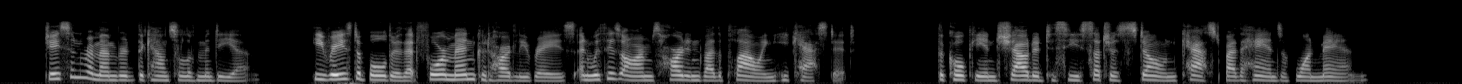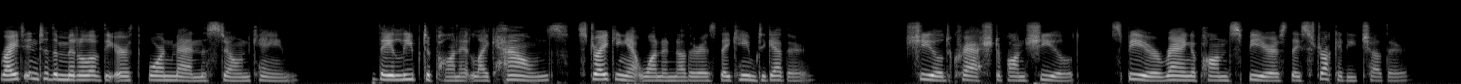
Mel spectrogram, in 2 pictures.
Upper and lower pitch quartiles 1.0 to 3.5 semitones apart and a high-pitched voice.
Yes: average, 2.9 semitones; high, 195 Hz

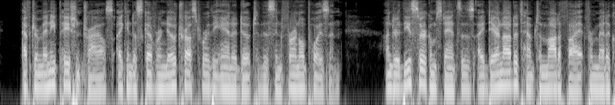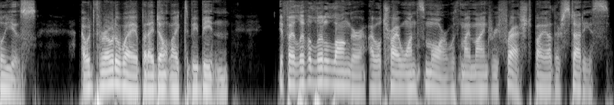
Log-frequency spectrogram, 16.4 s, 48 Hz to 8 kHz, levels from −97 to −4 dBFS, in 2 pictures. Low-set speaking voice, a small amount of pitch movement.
Yes: low, 105 Hz; narrow, 2.1 semitones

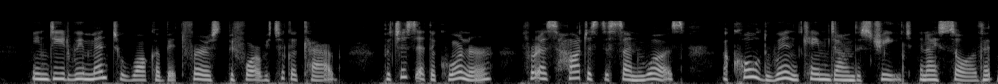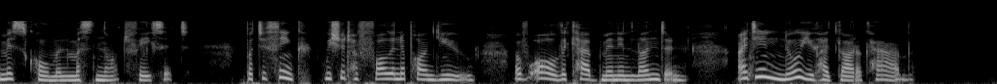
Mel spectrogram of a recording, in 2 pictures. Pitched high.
Yes: high, 225 Hz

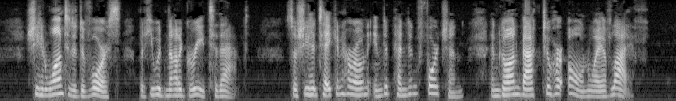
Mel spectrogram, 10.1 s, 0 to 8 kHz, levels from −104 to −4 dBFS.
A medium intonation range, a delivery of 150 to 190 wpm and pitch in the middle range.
Yes: average, 3.7 semitones; average, 170 wpm; medium, 180 Hz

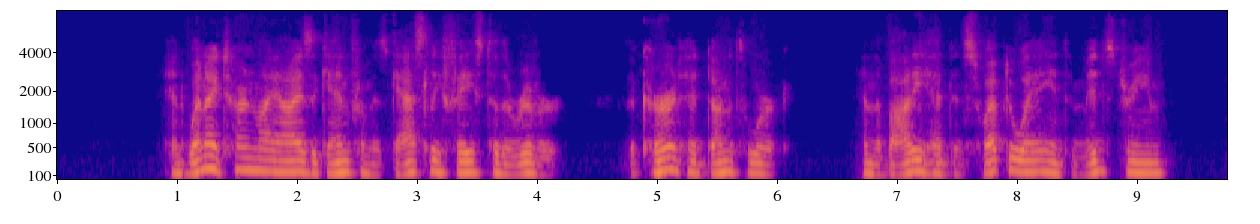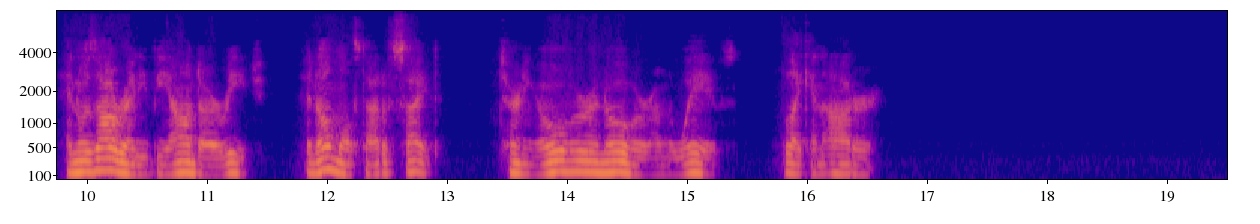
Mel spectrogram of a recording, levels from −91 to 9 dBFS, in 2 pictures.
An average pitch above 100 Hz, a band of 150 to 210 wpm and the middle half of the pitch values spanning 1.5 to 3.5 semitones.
Yes: low, 135 Hz; average, 155 wpm; average, 2.7 semitones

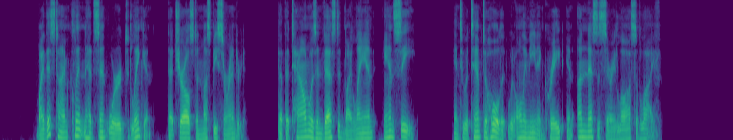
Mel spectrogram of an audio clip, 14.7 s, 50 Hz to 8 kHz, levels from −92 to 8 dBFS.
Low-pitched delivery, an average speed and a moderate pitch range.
Yes: low, 110 Hz; average, 160 wpm; average, 3.5 semitones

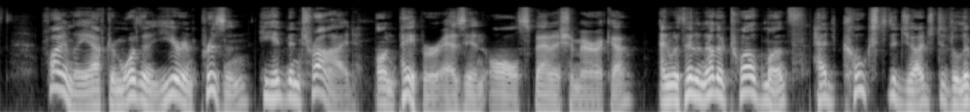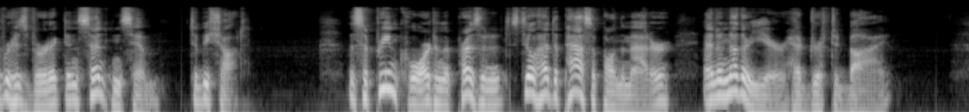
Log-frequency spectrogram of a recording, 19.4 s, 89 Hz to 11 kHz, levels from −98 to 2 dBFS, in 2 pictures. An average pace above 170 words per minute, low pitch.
Yes: average, 185 wpm; low, 130 Hz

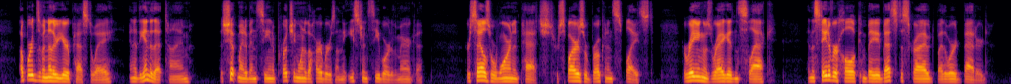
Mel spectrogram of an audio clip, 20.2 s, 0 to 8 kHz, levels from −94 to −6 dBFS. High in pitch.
No: low, 110 Hz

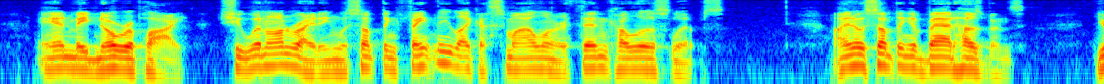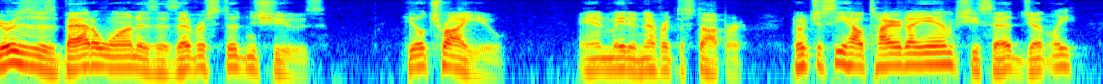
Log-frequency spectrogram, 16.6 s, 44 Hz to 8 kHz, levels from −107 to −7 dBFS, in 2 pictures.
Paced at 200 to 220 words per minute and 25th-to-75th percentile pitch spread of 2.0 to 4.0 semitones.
Yes: fast, 205 wpm; average, 3.6 semitones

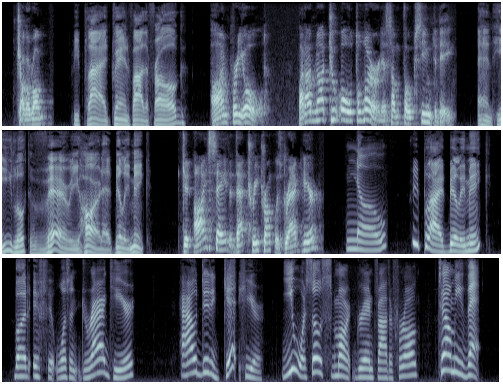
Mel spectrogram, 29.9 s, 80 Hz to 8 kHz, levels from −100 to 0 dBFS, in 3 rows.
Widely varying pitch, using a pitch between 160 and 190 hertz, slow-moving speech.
Yes: wide, 9.0 semitones; medium, 185 Hz; slow, 125 wpm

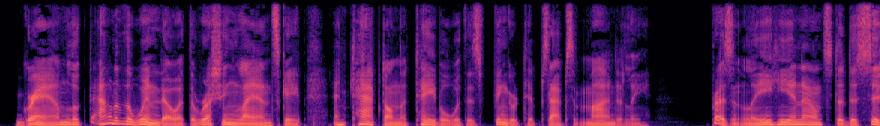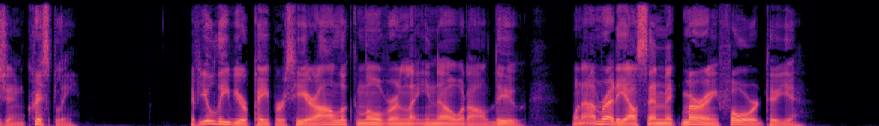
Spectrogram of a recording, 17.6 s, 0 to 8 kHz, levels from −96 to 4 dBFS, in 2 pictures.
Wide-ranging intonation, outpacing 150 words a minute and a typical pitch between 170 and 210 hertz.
No: wide, 7.0 semitones; average, 175 wpm; low, 100 Hz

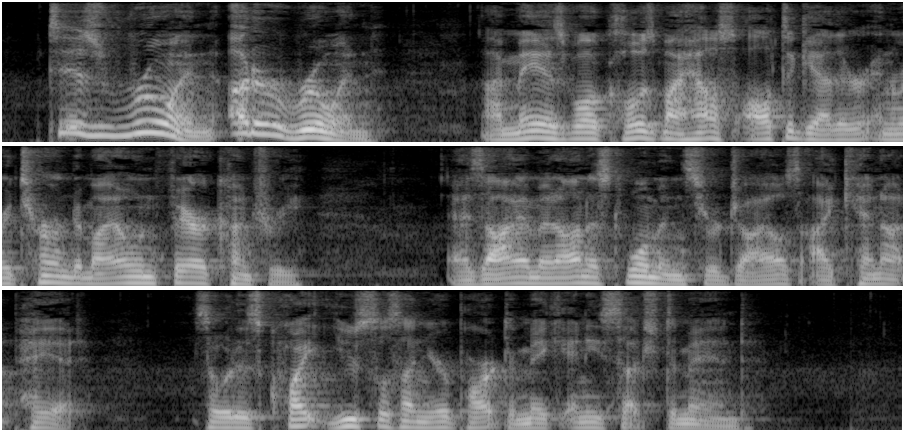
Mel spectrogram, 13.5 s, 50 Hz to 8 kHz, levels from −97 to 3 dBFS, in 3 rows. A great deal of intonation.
No: average, 4.2 semitones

